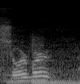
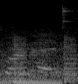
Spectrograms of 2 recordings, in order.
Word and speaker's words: sorbet: It's not sherbet? No. Oh, okay. Sorbet. The Oh, sherbet okay. is spelled like sherbet.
